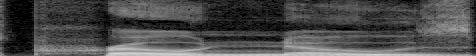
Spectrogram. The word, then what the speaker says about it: ProKNOWS: And just quickly for clarity when we say pro-nose it's pronounced pro- nose kind of like the nose knows.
